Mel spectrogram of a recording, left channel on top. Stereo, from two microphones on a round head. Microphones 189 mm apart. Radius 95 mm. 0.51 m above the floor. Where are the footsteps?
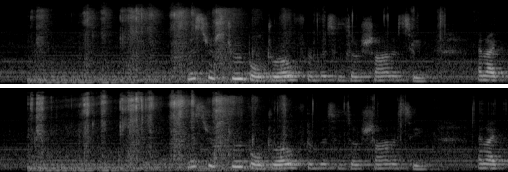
40° right (ahead or behind), 0.6 m; by 2.9 s 25° right (ahead or behind), 1.8 m.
